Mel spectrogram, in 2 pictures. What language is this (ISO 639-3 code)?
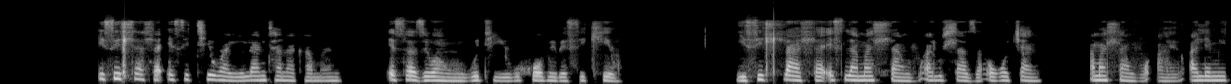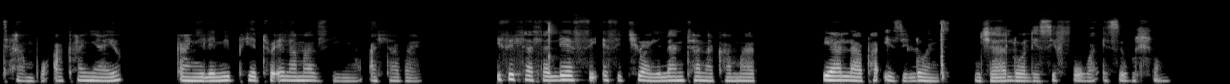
nde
